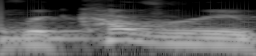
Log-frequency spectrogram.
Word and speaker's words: recovery: Put the emphasis on the second syllable. One, two. Recovery. Oh, sorry. Four. Four syllables.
